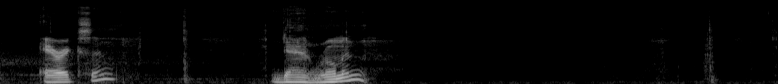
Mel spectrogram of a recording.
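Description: Stiff cardboard cards slide and tap against each other in hands.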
